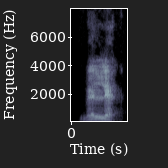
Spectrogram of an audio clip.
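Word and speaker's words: מֶלֶךְ: 수가 있어요 보케르 세페르 멜렉 요런 꼴을 가지고 있잖아요 그런데이 세 명사의 공통점은 뭐냐면은 액센트가 맨 앞에 있다는 것이죠 왜 그러냐면이 세골 명사는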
